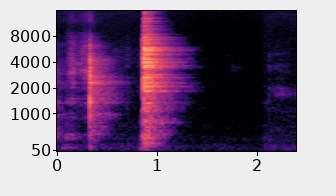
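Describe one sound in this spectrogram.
Food pours into a ceramic bowl with a short clatter.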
